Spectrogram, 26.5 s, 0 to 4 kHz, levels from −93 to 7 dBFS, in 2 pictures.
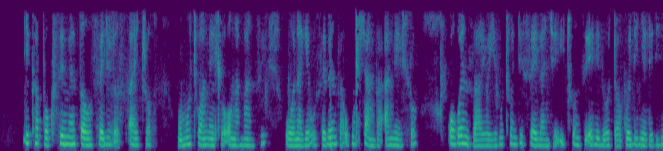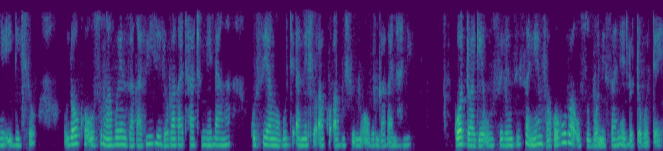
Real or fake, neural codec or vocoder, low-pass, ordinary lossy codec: fake; vocoder, 44.1 kHz, 128 mel bands every 256 samples, BigVGAN v2; 3.6 kHz; AAC, 24 kbps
